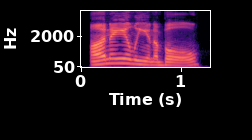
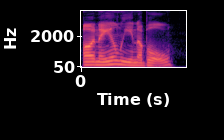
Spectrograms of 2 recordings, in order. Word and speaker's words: unalienable: That's a thing a lot of sovereign citizens get wrong. I don't know who started it, but they started to say it as unalenable. Probably because someone didn't know how to say it. And then eventually it's just become the standard way they say unalienable. Unalanable because they think it means they can't put a lean against your rights.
